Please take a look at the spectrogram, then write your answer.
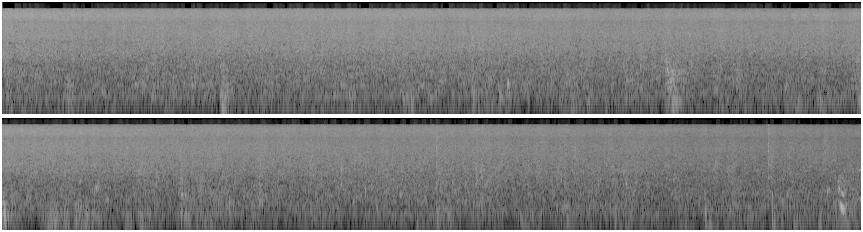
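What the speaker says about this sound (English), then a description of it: "The water coming out of there." Water pours steadily out of an old mine adit in woodland, a dense, constant rushing wash close by that runs unchanged throughout with no talk over it.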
